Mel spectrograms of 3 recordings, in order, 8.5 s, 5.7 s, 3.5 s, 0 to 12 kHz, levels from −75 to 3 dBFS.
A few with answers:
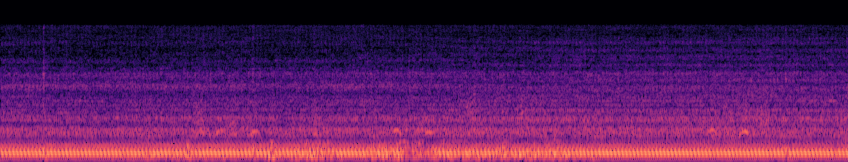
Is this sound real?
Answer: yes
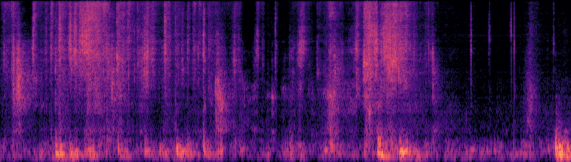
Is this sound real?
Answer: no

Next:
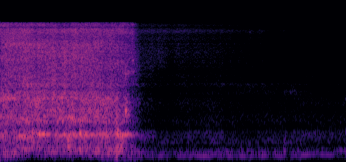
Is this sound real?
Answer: no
